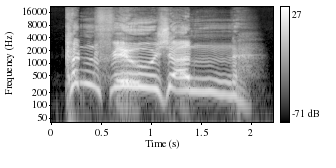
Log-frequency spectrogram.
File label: confusion, Mage Voice Pack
